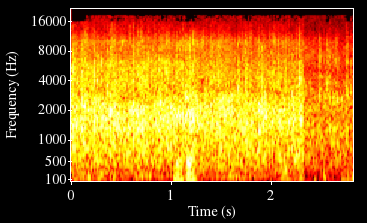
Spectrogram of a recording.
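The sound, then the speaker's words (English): A crowd at a Father's Day church service claps steadily for the men who shared their stories, a dense wash of hand claps that holds level before easing slightly near the end, with a brief voice or cheer rising through it. “Let's give one more round of applause for all of these guys that shared their hearts with us today.”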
